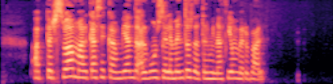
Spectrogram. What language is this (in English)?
Galician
